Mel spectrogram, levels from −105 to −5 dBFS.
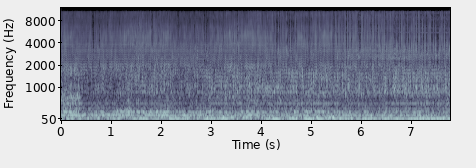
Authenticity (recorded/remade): remade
